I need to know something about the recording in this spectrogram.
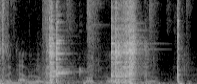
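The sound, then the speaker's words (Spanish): Kitchen clatter in a home kitchen in the morning as scrambled eggs are hurriedly made for breakfast: metallic clinks and scrapes of utensils against pans come in three bright bursts, with quieter rattling in between. “Hoy esto que escuchas puede ser perfectamente el sonido de tu casa, de tu cocina por la mañana.”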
